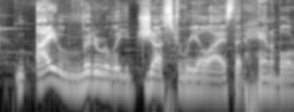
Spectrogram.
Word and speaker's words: Hannibal: I literally just realized that Hannibal rhymes with cannibal, and that's where the name is from.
